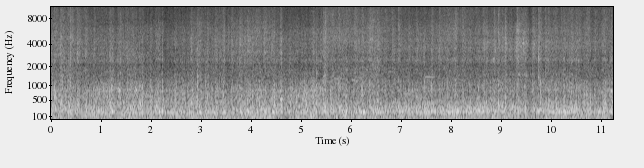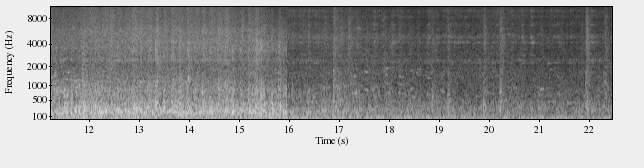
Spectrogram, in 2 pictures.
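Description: Sundarban Express from Dhaka to Khulna running at speed past Utli railway station, a loud continuous roar and clatter of wheels on rails that drops in level toward the end.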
